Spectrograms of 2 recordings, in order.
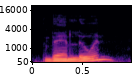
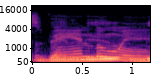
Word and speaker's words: Van Leeuwen: Van Leeuwen. Got to say it phonetically so people know what it is. – Van Leeuwen.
